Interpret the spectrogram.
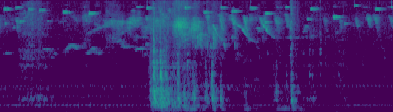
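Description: Small birds chirping repeatedly in short high calls, over a faint steady hum, with one brief louder, muffled sound a little over two seconds in.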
